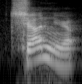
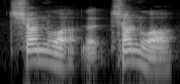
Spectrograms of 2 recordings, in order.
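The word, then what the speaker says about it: Chenle: Chunwa is how you're apparently supposed to pronounce his name. This is going to be the first time I'm going to actually try to correct myself. Chunwa, because the issue here is that the E's,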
